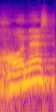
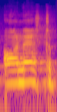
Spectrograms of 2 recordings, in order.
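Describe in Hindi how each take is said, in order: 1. शब्द की शुरुआत h ध्वनि से होती है। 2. शब्द की शुरुआत स्वर ध्वनि से होती है। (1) "इसको हॉनेस्ट नहीं पढ़ेंगे" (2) "इसे ऑनेस्ट पढ़ेंगे"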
